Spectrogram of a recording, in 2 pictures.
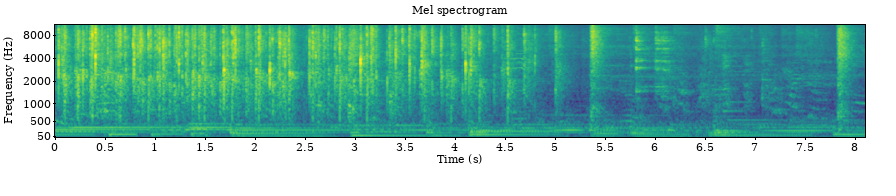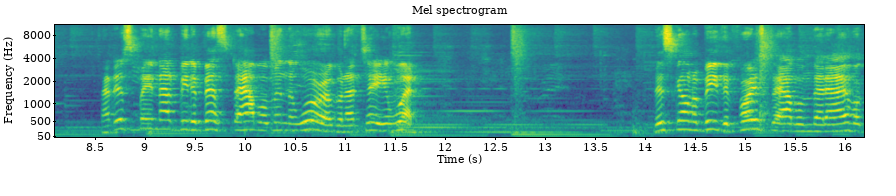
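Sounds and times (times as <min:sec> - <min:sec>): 
audience applause: 0:00.0 - 0:06.0
laughter: 0:00.0 - 0:07.9
speech: 0:08.6 - 0:11.9, 0:14.1 - 0:16.1.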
